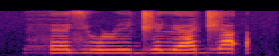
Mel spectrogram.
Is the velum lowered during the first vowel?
no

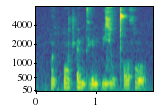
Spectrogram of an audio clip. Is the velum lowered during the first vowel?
yes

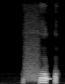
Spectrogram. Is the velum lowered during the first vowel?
no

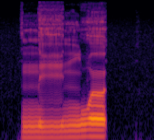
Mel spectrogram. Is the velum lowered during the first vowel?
no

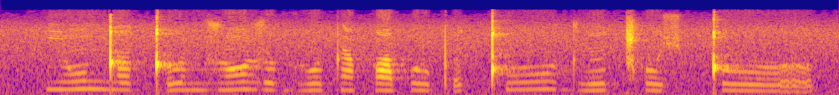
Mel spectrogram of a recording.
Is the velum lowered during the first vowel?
yes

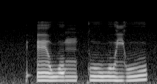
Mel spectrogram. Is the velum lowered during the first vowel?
no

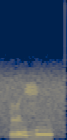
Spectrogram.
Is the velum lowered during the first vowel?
no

